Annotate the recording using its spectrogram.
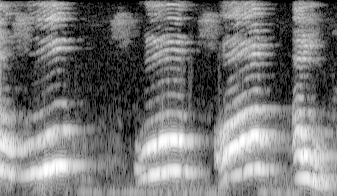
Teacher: इन स्वरों का उच्चारण करने से हमारे होठों की आकृति कैसी हो जाती है? गोल हो जाती है। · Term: वृत्तामुखी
